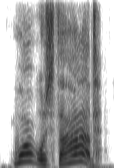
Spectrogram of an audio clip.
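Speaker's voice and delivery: high, alarmed shout; startled high-pitched demand. A narrator's reading. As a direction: cry out, pitched far up. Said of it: "Rebecca shouted".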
